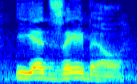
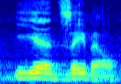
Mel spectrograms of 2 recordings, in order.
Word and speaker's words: Jezebel: Jezebel, by the way, I've discovered that her name actually is pronounced Yedzebel, Yedzebel, which I thought was kind of interesting, because I always say Jezebel, but...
